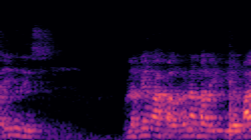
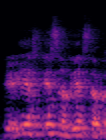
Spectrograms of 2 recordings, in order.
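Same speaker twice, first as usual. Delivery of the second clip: mock eager yes-man; 6 semitones higher than usual. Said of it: "misalkan ya".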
